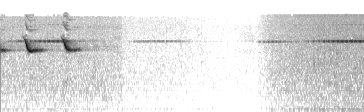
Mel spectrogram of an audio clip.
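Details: A male Tristram's bunting (Emberiza tristrami) calls in Taiwan, where it is a rare passage migrant: two sharp, high, thin chirps half a second apart, then, after a short quiet gap, a faint, steady high whine, likely insects.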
